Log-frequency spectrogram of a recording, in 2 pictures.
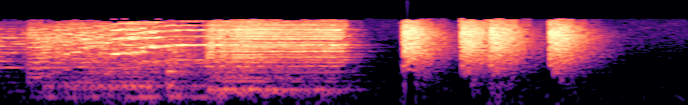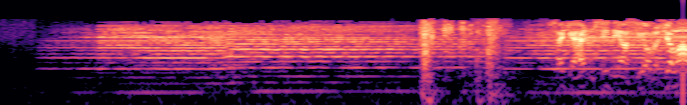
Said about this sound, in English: that shooting just now. They tried to get away. I killed them both.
